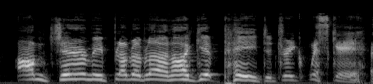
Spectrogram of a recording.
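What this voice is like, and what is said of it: Poor put-on Scottish accent. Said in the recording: “your impression of that Scottish guy ... That's a terrible version of a Scottish accent”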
